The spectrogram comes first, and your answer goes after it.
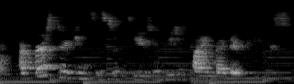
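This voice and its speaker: A woman talks at a fairly quick pace with audible room echo and faint music in the background. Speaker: presenter. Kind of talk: tutorial. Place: kitchen.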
